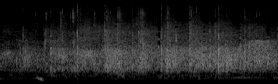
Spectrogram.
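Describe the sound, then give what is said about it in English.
An audience in a church gathering claps in a dense, even patter that stays fairly quiet and steady throughout. “Sometimes you clap at the beginning and I think maybe you shouldn't.”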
